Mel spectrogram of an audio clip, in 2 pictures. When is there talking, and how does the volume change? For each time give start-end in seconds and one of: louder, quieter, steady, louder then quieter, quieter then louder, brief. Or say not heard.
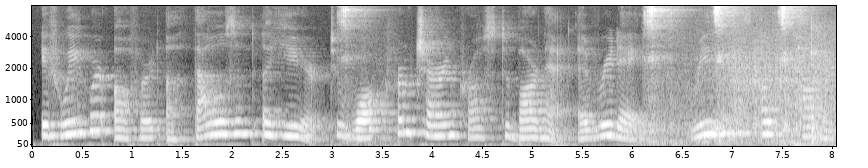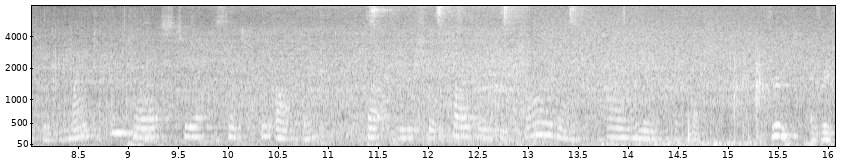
0.1-16.0 steady.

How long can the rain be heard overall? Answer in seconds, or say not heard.
9 s.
